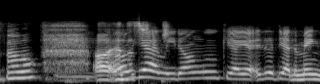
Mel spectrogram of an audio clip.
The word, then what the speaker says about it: Lee Dong-wook: Is that how you pronounce his name in this film? In Oh this, yeah, Lee Dong-wook.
